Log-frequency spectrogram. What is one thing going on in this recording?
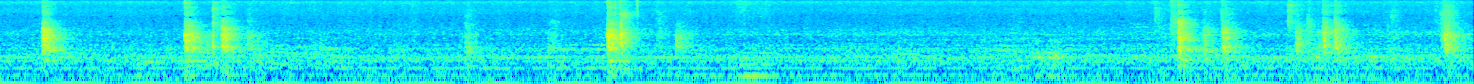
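Carrom pieces click sharply against each other and the board's rim.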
